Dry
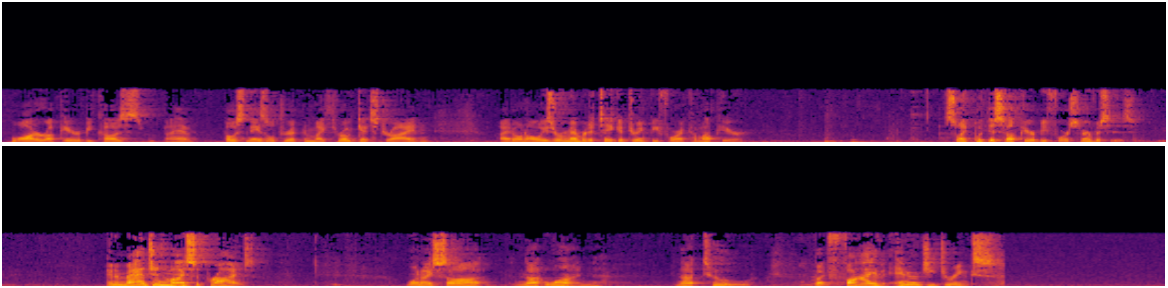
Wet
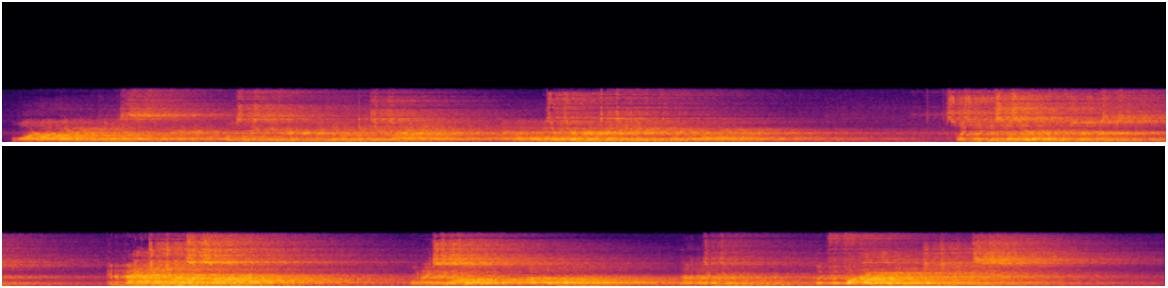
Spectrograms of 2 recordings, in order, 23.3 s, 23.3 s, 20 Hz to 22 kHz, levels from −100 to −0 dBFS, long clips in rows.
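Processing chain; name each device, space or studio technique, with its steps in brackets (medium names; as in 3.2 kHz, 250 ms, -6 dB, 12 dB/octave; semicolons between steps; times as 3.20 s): station announcement (band-pass 300–4800 Hz; peaking EQ 1.5 kHz +9 dB 0.46 oct; loudspeakers at several distances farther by 21 m -10 dB, 56 m -1 dB; reverberation RT60 4.6 s, pre-delay 69 ms, DRR -3.5 dB); graphic EQ with 31 bands 200 Hz -4 dB, 315 Hz -12 dB, 2.5 kHz -6 dB; trim +1 dB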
